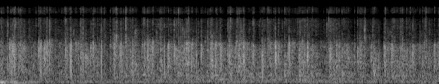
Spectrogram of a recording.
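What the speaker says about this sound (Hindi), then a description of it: "हमारे साथ आज जिन्होंने बजाया उनके लिए एक बार और तालियां।" An audience applauds the accompanying musicians at a Kathak dance event, steady and fairly loud clapping that holds throughout without speech.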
